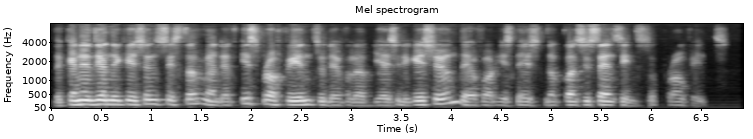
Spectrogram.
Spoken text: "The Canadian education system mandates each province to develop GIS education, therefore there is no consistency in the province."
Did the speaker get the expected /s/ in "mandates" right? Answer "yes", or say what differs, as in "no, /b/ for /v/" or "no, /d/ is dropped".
no, /s/ is dropped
